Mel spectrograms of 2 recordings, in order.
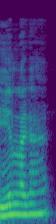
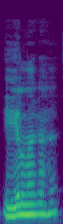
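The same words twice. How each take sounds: The two takes are said the same way.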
